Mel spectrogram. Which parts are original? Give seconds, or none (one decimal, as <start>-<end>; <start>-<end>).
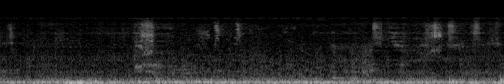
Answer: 1.7-3.3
